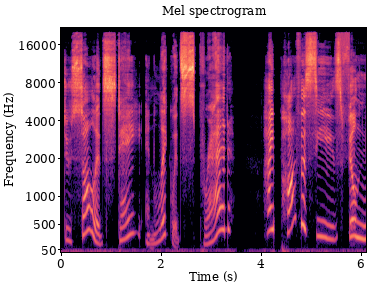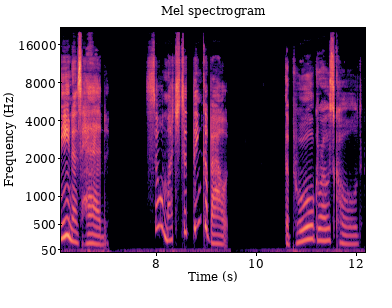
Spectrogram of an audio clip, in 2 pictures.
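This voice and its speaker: A woman reading a rhyming children's book aloud in an expressive, sing-song storyteller's delivery. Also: medium pitch, no echo, clean studio sound.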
